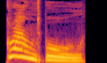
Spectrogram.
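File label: "ground ball", British English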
